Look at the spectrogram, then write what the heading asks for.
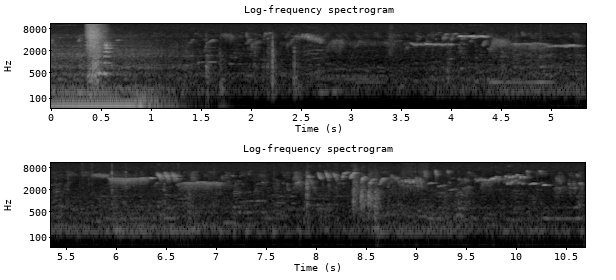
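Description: Small birds chirping in the background, with a knock and a low rumble about half a second in as a pine board is handled on the workbench, and another sharp knock a little after eight seconds.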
